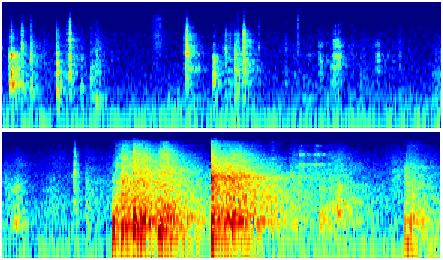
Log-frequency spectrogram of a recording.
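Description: Scattered light clicks and taps, then a loud rustling scrape lasting about two seconds, starting sharply twice, followed by one more short scrape near the end: someone moving about and handling tools under a car.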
